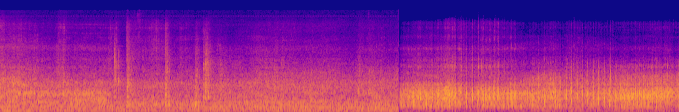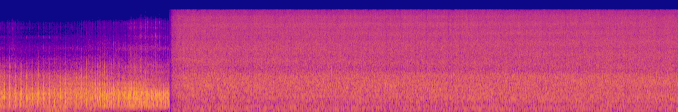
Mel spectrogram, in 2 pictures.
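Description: Three sounds, split by abrupt cuts. First, outdoor street ambience with a few sharp clicks. About eight seconds in, skateboard wheels roll over paved sidewalk slabs with a rapid, regular clack at each joint. About seventeen seconds in, a steady hiss of water falling in a fountain's water curtain.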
